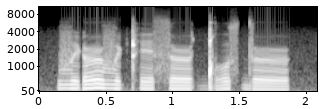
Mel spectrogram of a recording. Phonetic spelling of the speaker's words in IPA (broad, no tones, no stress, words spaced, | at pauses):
vɨɽə˞vɘ ʈʰesə˞ ɡ͡ǃos də˞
